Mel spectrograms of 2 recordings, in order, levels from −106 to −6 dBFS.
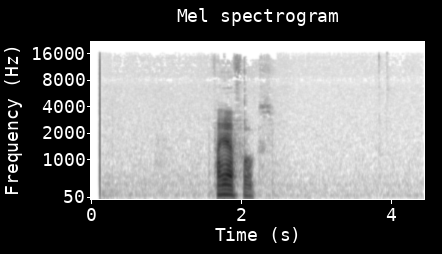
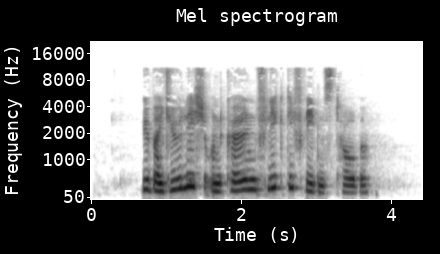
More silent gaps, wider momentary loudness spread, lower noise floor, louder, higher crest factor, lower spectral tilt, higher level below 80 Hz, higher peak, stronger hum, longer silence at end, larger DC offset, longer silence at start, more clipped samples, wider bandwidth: neither; first, 19 LU vs 10 LU; second, -71 dBFS vs -80 dBFS; second, -27 LUFS vs -23 LUFS; first, 28 dB vs 16 dB; about the same, -6 dB/octave vs -5 dB/octave; first, -70 dBFS vs -76 dBFS; about the same, -4 dBFS vs -6 dBFS; neither; first, 2.3 s vs 0.7 s; neither; first, 1.7 s vs 0.7 s; neither; first, 16.5 kHz vs 11.5 kHz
